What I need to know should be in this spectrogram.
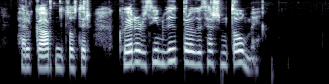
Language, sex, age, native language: Icelandic, female, 30-39, Icelandic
